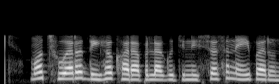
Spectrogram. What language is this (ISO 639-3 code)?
ori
